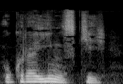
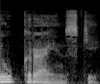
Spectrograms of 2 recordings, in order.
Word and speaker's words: украинский: И, кстати, в прилагательном литературный русский язык требует ударения на том же слоге «украинский», а не «украинский».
